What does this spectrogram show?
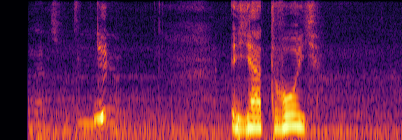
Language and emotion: Russian, neutral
